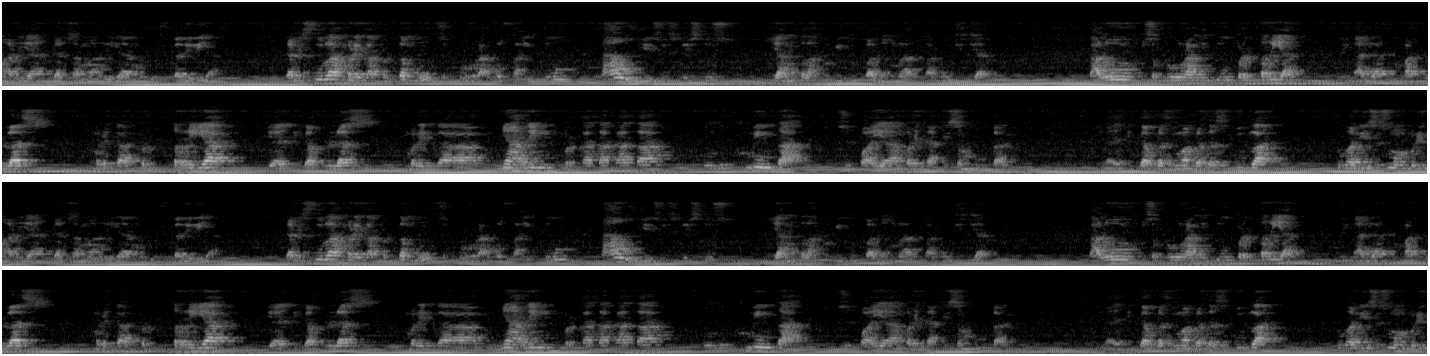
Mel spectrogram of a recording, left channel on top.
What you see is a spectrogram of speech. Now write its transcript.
dan Samaria menuju Galilea. Dan disitulah mereka bertemu, 10 orang kusta itu tahu Yesus Kristus yang telah begitu banyak melakukan mukjizat. Kalau 10 orang itu berteriak, di ayat 14 mereka berteriak, di ayat 13 mereka nyaring berkata-kata untuk meminta supaya mereka disembuhkan. Di ayat 13-15 tersebutlah Tuhan Yesus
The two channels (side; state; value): right; quieter; 3.2 dB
